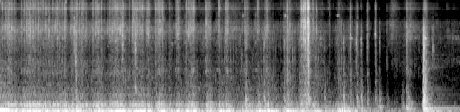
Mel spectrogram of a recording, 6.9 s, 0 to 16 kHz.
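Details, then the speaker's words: 1982 Itasca Sundancer 21' motorhome on a Chevy van chassis with a Chevy 350 and manual choke, on a cold start. A low, uneven, stumbling rumble runs and then dies; owner suspects it needs more gas or choke. "well she died she seems to be a little cold blood [Music] I guess you got to give it a little gas or pull the choke or something"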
